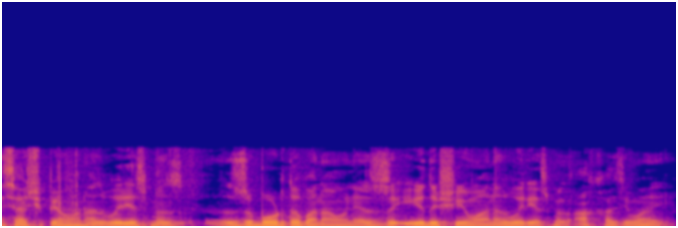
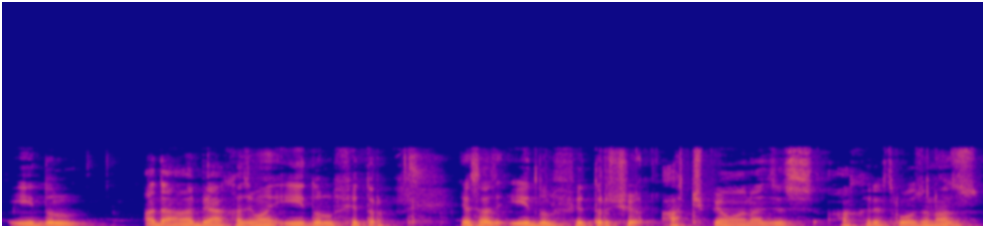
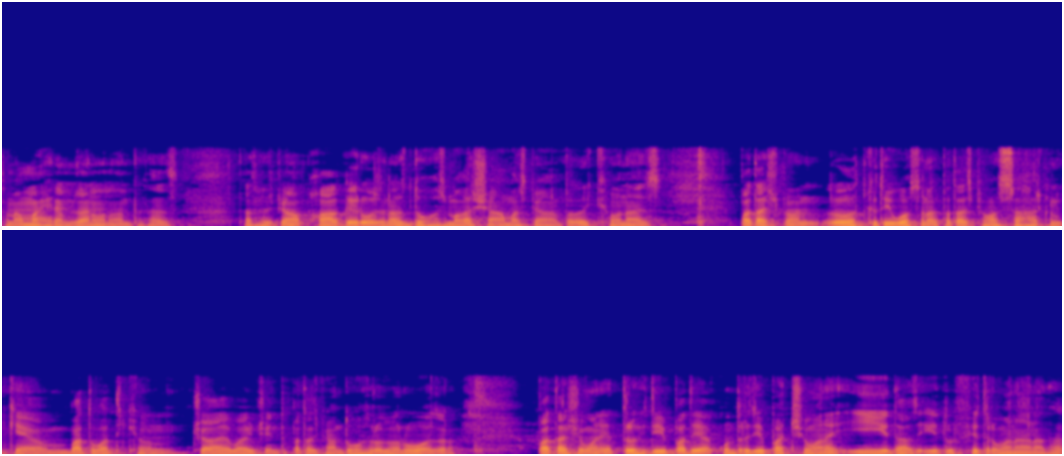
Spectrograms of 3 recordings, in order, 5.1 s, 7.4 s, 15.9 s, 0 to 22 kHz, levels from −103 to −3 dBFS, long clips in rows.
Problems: none marked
